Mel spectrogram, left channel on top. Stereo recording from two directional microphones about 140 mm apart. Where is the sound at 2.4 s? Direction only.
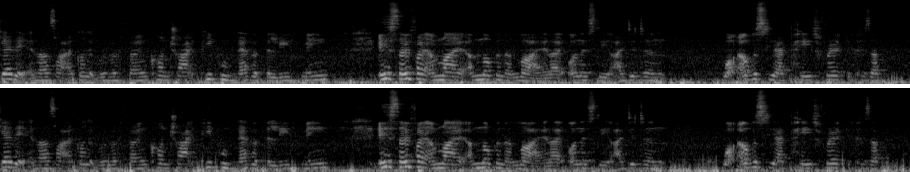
20° right (ahead or behind).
